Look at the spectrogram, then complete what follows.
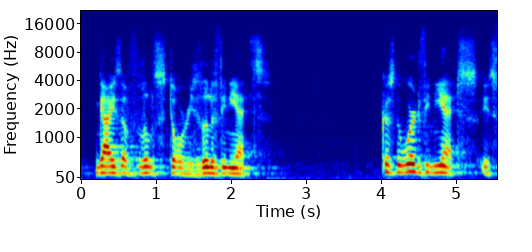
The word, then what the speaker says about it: vignette: of little stories little vignettes because the word vignettes is French and I just love to using it as often as I can it's actually one of those words that Americans pronounce correctly vignette I was as I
